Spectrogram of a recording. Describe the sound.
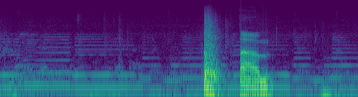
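A door shuts with one loud, solid thunk, followed by a brief tonal squeak, while people talk quietly in the background.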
